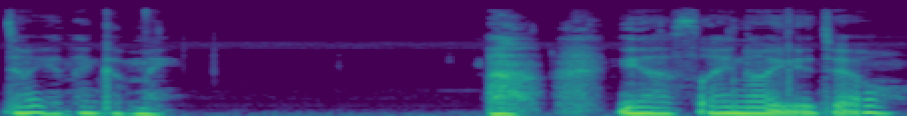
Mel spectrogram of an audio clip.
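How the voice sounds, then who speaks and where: Kadının canlandırdığı çok yumuşak, fısıldayan, sahiplenici iblis. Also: female voice, mid-range voice, flat delivery, dry recording, studio quality, exaggerated voice. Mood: yearning, adoring. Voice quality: soft, breathy whispering. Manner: slow, formal, intense and adoring. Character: possessive, devoted clingy demon bound to a summoner. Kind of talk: intimate ASMR roleplay, whispered.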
